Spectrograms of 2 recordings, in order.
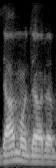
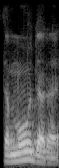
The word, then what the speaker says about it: Damodara: Coming to this name Damodara, because in the West we are always pronouncing Damodara, but it's Damodara, isn't it? Damodara, yeah. Because the O is always a long vowel, or? Well, O is a long vowel. The first A is also long.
